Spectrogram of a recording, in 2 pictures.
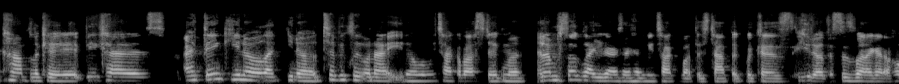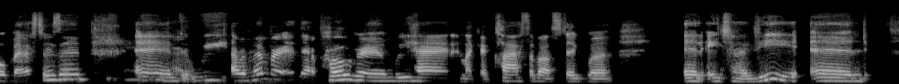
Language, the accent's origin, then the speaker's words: English; United States; people know I'm from America and they don't like my president.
